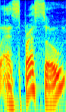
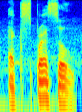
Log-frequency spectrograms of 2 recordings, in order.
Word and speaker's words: espresso: salah pelafalannya kopi ekstra kental Espresso yang sering disalah lafalkan menjadi expresso dari Washington DC Nova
